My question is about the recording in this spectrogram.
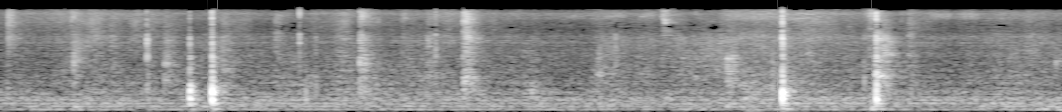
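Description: Border Collie puppies play-fighting, giving a handful of short, sharp clicks and squeaks. The loudest come as a close pair about a second in and two more about four seconds in.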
